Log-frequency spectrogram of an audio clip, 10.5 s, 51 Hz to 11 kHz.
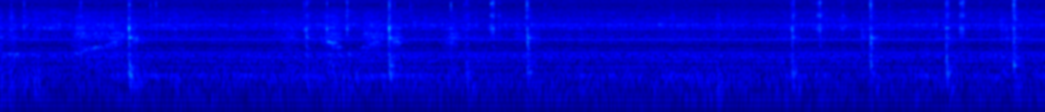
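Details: Purejet scooter with a newly installed Malossi 70cc cylinder kit and Malossi crankshaft, crank turned slowly by hand: sharp sporadic click near each top dead centre; owner asks whether this is normal.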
